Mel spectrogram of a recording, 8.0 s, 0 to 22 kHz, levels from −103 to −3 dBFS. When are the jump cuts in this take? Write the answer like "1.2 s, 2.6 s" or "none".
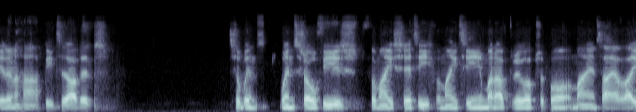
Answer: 3.3 s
